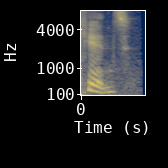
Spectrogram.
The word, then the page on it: kids: American English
